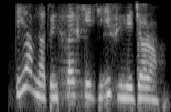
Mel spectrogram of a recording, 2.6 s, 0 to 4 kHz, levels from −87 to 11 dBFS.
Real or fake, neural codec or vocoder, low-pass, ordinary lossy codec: real; none; 3.6 kHz; AAC, 16 kbps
